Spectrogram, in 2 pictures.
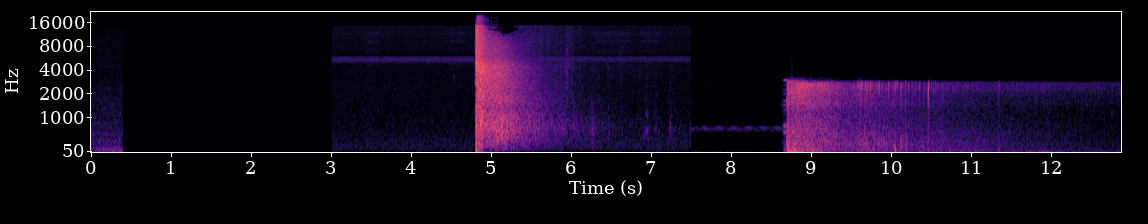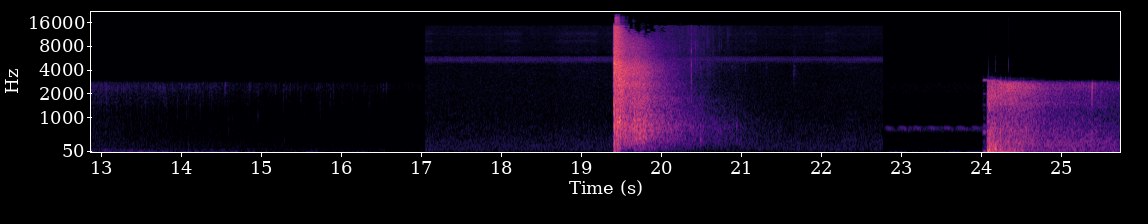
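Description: Shots from a Colt Anaconda revolver with an 8-inch barrel at an outdoor range, two loud single reports spaced far apart, each followed by a long rolling echo that fades out.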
